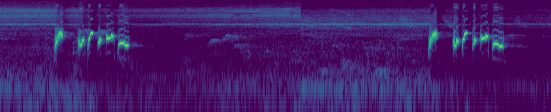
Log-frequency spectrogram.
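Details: Red-whiskered bulbul, Thailand, singing the short 'bern' style used to teach young birds. Two bursts of five or six sharp, rising-then-falling whistled notes, separated by a three-second gap filled with a soft high hiss.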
